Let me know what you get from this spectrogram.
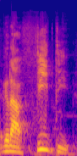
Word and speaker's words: graffiti: En Colombia nosotros lo que hicimos fue reivindicar también la epistemología y decir no, porque de hecho la pronunciación no es graffiti, la pronunciación nuestra sería graffiti y sería con esa T que tiene fuerza.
